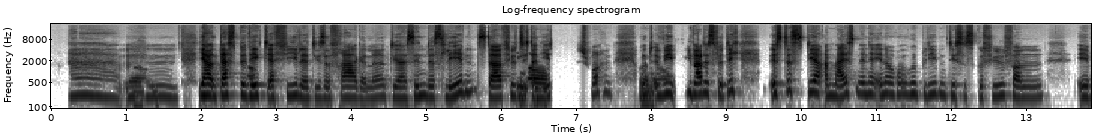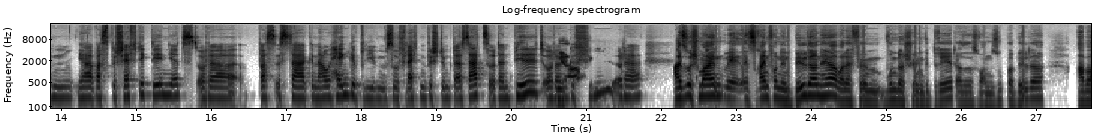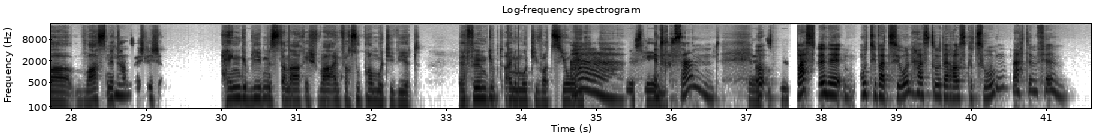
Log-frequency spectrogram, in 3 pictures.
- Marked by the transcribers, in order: drawn out: "Ah"; distorted speech; drawn out: "Ah"
- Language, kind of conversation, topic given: German, podcast, Welcher Film hat dich besonders bewegt?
